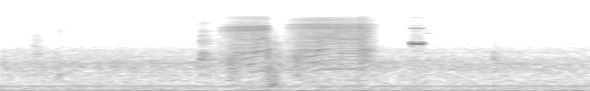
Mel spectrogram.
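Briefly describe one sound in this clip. A brief mechanical whirr sounds as a robotic arm switches.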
